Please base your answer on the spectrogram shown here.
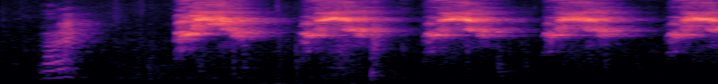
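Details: A parrot left alone by its caregiver gives distressed attention-seeking screeches to call the person back: loud, harsh, high, five in quick succession about every half second, each raspy and ringing.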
